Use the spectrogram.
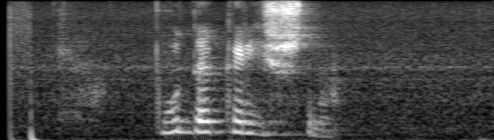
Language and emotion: Russian, neutral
